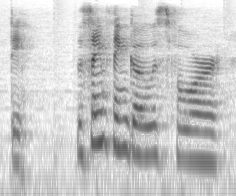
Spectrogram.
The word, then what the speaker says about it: det: Notice how we don't pronounce the T in det. We simply say det.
